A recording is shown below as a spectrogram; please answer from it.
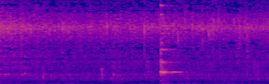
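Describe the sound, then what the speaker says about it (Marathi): Chopped onion frying in oil with bay leaf and cinnamon pieces for mutton keema, a bright, steady close sizzle with a few faint clinks and one sharper stir scrape. "आता एक कांदा घालायचा चिरलेला यात"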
